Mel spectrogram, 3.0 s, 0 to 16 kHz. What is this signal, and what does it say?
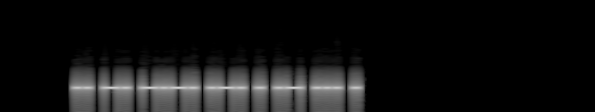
Morse code, heard as a keyed tone, about 48 wpm, 700 Hz. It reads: INCREASE
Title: LY Suffix - Top 100 Words with Base Words 50wpm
